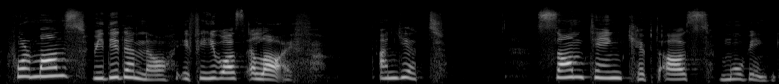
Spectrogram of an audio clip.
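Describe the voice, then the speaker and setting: A young woman from Afghanistan with an Afghan accent, whose first language is Dari, giving a rehearsed personal storytelling speech in short, deliberate phrases. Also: sits high, lively intonation, a bit bright. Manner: slow, deliberate delivery in short dramatic phrases with pauses. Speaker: refugee speaker.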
